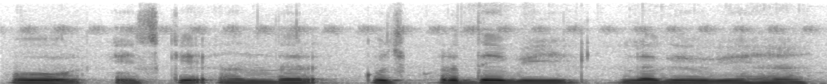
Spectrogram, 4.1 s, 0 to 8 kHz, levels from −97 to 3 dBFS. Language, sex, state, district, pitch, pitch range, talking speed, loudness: Hindi, male, Uttar Pradesh, Saharanpur, 125 Hz, 120-130 Hz, 130 wpm, -17 LUFS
